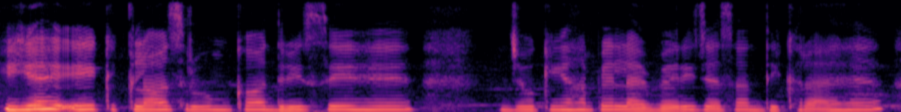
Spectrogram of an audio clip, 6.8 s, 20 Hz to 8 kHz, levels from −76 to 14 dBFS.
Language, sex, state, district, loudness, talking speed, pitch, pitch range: Hindi, female, Jharkhand, Ranchi, -17 LUFS, 140 wpm, 240 Hz, 230-250 Hz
